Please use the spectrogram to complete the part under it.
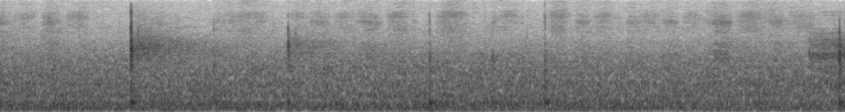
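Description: Chalk or marker writes a chemical formula on a classroom board, with faint scratchy strokes and a few sharp taps in a steady, quiet rhythm under room noise.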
